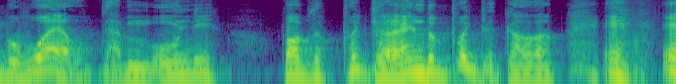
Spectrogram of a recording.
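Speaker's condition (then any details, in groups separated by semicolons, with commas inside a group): Cerebral palsy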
